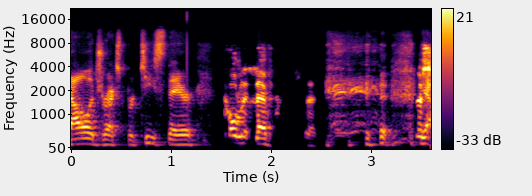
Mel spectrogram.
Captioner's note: laughing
